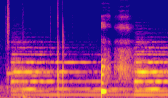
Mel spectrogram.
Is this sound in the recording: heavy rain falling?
no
